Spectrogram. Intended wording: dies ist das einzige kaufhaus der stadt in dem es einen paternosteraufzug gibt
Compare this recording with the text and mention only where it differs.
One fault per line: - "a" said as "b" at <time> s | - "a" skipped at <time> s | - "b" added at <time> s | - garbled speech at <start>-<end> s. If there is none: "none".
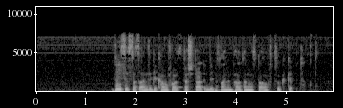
none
